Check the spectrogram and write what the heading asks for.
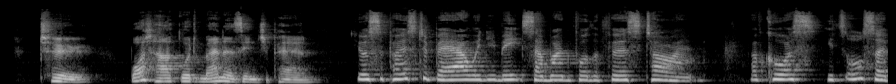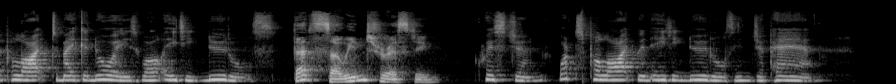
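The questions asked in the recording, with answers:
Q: Question, what's polite when eating noodles in Japan?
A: Making a noise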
